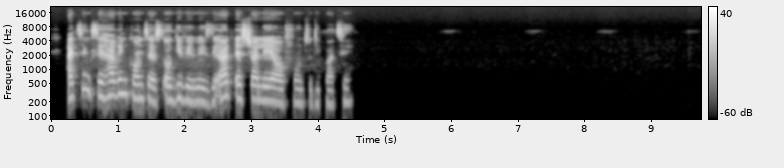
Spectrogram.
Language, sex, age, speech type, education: Nigerian Pidgin, female, 15-29, spontaneous, tertiary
